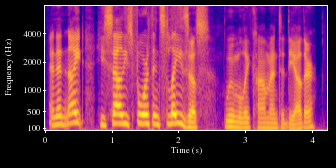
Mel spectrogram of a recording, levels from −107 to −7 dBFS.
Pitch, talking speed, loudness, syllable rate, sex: 160 Hz, 185 wpm, -18 LUFS, 5.3 syllables/s, male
